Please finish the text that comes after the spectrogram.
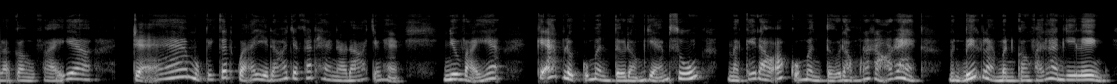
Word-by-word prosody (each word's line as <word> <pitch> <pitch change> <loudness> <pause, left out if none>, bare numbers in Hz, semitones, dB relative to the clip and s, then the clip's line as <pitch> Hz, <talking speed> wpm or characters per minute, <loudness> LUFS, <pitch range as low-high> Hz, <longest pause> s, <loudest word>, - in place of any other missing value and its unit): là 175 0 -3
cần 175 -3 -3
phải, 170 +3 -5
à, 230 -3 -2 0.4
trả 200 0 +1 0.4
một 260 - 0
cái 220 0 -6
kết 310 0 +2
quả 215 - 0
gì 220 -3 +2
đó 200 +7 -4
cho 280 - +2
khách 300 +1 -4
hàng 235 -7 -7
nào 175 -2 -3
đó 180 - 0
chẳng - - -7
hạn. 185 -9 -6 0.4
Như 240 +2 +5
vậy 185 -4 -1
á, 280 0 +1 0.4
cái - - +5
áp 370 -3 +1
lực 245 -5 +5
của 205 - -2
mình 220 -6 0
tự 175 0 +4
động 175 0 0
giảm 190 +3 0
xuống 275 +6 +4 0.3
mà 185 -3 -1
cái 260 +2 0
đầu 230 -6 +1
óc 270 +4 +1
của - - -1
mình 215 -5 -1
tự 170 +1 -1
động 185 -2 -2
nó 265 - -2
rõ 245 -2 -4
ràng, 290 -9 +3 0.3
mình 185 -1 -1
biết 315 +8 +6
là 280 - +2
mình 180 -1 +1
cần 190 -1 -2
phải 190 +4 -5
làm 260 -5 +2
gì 210 0 +3
liền. 210 -4 +6
210 Hz, 270 wpm, -23 LUFS, 185-255 Hz, 0.4 s, biết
